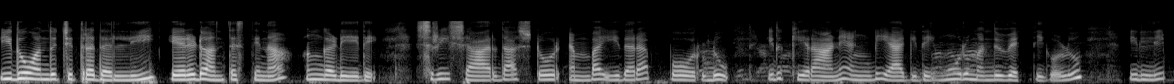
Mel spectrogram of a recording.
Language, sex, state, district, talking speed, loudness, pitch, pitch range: Kannada, male, Karnataka, Dharwad, 105 wpm, -18 LUFS, 220 Hz, 200-235 Hz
